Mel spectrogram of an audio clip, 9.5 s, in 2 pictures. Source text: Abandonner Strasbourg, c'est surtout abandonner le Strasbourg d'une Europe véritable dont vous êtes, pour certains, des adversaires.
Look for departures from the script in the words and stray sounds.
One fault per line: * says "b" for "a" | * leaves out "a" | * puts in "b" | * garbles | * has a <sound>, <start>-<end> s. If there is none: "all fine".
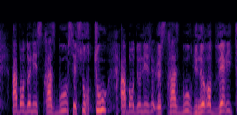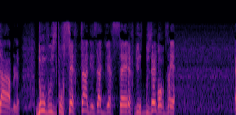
* leaves out "êtes"
* garbles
